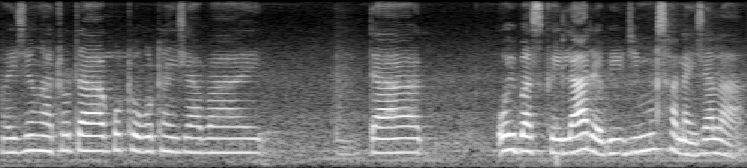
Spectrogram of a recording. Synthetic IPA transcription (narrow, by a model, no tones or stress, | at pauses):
mɯjzɯŋhatʰɔtaɡɔtʰɔɡɔtʰajzabaj | da | ɔjbaskɯjlaɾɯbidimusanajzala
